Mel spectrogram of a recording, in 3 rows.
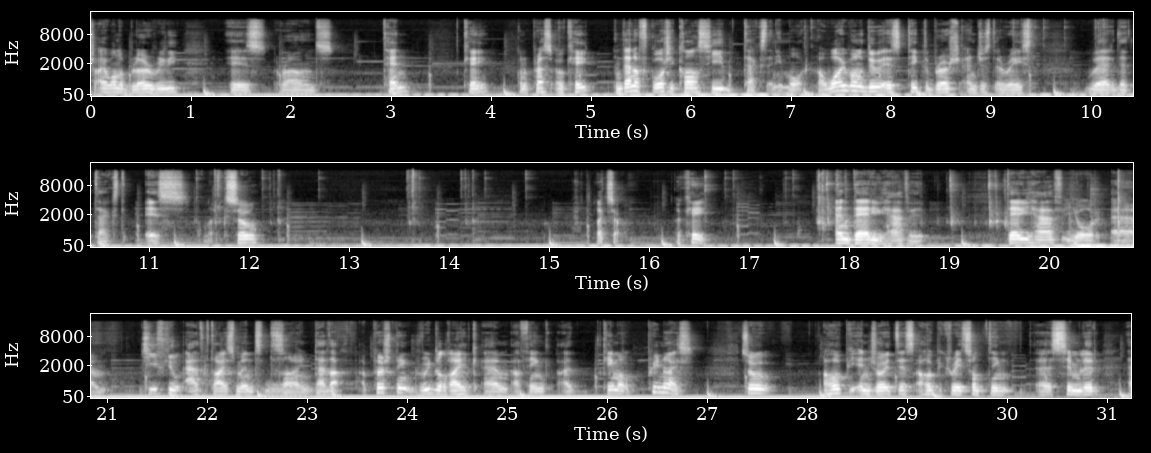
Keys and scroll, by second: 17.8 ctrl+e, 19.4 ctrl+h.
